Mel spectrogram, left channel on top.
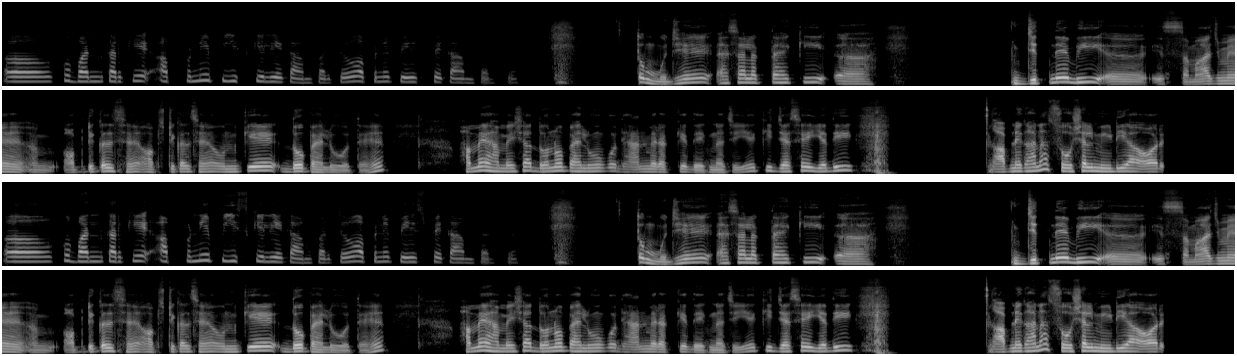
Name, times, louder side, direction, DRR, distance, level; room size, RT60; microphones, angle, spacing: voice 1, 0.0-5.2, right 3 dB, 80° right, 2.1 m, -37 dB
voice 2, 6.4-9.0 10.1-16.2 16.5-21.2 22.2-24.0, right 1 dB, 10° right, 0.5 m, -27 dB
open air
head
